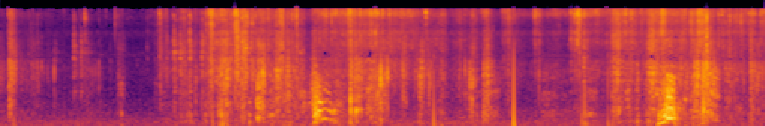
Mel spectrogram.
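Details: A German Shepherd dog just sprayed by a skunk, vocalizing in short broken whines and yelps spread irregularly across the clip, the loudest burst near the end, over rustling and handling noise.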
